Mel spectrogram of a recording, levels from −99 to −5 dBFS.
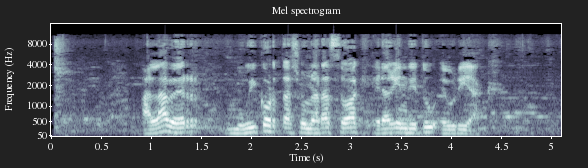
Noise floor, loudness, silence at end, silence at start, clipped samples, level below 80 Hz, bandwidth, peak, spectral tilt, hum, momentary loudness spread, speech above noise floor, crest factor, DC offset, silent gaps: -37 dBFS; -13 LUFS; 0.15 s; 0.05 s; under 0.1%; -54 dBFS; 11.5 kHz; 0 dBFS; -3 dB/octave; none; 18 LU; 23 dB; 16 dB; under 0.1%; none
